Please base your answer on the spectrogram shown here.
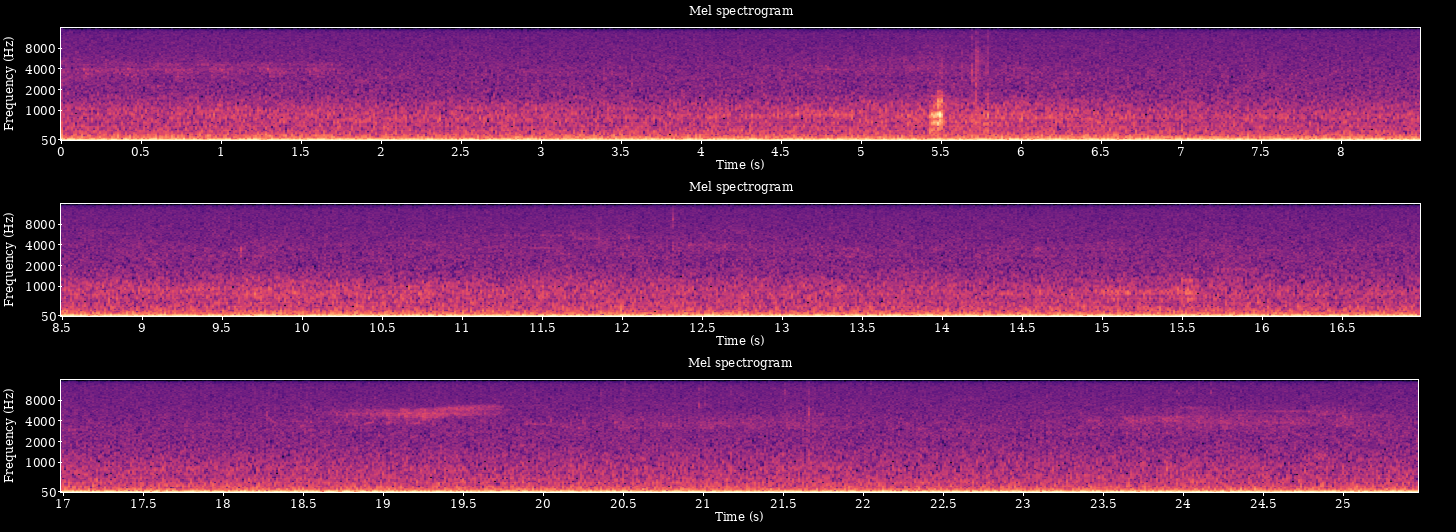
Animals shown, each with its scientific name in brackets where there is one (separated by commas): Indigo Bunting (Passerina cyanea), Ovenbird (Seiurus aurocapilla), Black-throated Blue Warbler (Setophaga caerulescens)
